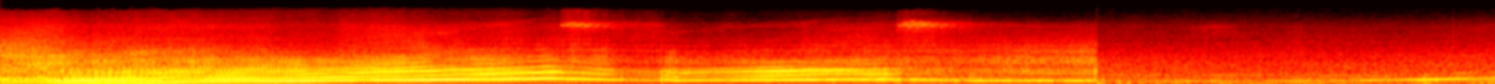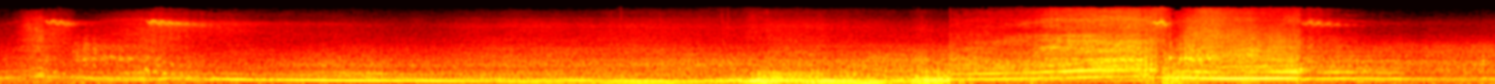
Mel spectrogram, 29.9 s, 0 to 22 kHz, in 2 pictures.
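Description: Turbocharged Toyota Supra (A80) straight-six accelerating hard, its pitch climbing steeply and dropping at each gear change or lift-off, several times over. A short, sharp blow-off valve chirp sounds at several of the drops.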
